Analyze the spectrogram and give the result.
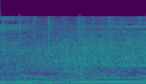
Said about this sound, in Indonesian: Di depan, kami melihat sebuah truk kontainer berada di jalur kiri. Dan sebuah bis berada di jalur kanan. Mobil Kijang menyalip di antara truk dan bis itu.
